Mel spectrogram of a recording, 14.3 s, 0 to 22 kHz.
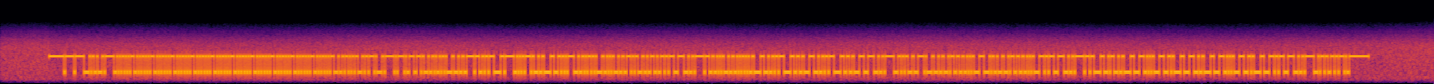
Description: RTTY (75 baud, 850 Hz shift), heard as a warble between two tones, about 1000 Hz centre, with radio static. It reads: RYRYRYRYRYRYRYRYRYRYRY JA3XBC DE VU5RK TNX FER CALL. UR RST 589 589. NAME HIRO HIRO. QTH TORONTO TORONTO. HW?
